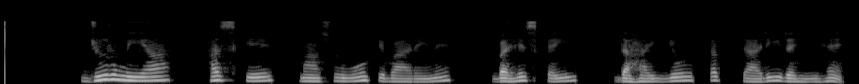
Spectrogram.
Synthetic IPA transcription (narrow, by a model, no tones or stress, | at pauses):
d͡ʒʊɾmija | hɐske | maːsuːmõkebaːɾemẽ | bɐɦɪskɐi | d̪ɐɦaːijõt̪ɐk̚d͡ʒaːɾiɾɐɦiɦɛː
